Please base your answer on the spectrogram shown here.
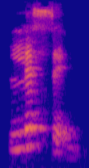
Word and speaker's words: listen: So, I should not say listen. Listen. Some people they change the s here to a zed.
